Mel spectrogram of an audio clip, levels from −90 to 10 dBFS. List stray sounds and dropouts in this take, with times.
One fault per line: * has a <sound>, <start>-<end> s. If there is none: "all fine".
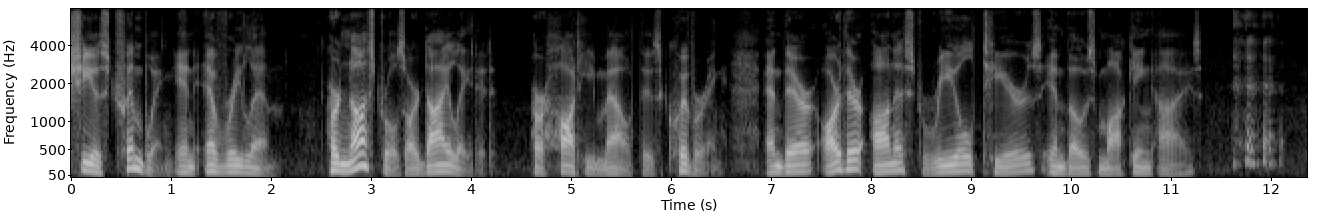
* has a laugh, 11.6-12.2 s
